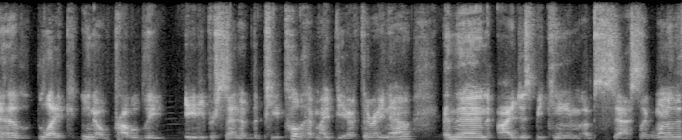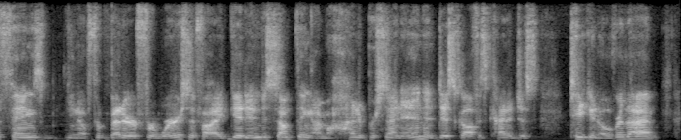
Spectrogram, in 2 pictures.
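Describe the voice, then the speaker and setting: A man speaks in a Canadian accent at a fairly high pitch. It is an ordinary speaking voice with fairly even intonation. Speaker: disc golf player, guest. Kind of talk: casual chat.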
